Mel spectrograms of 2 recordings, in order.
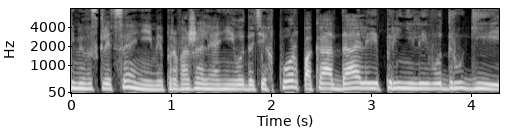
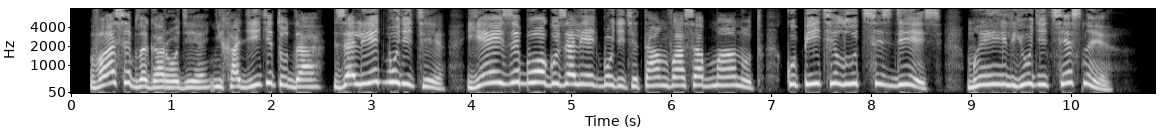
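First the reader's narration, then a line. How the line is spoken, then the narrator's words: Shouting in unison. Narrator (Russian): провожатые его закричали все в один голос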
